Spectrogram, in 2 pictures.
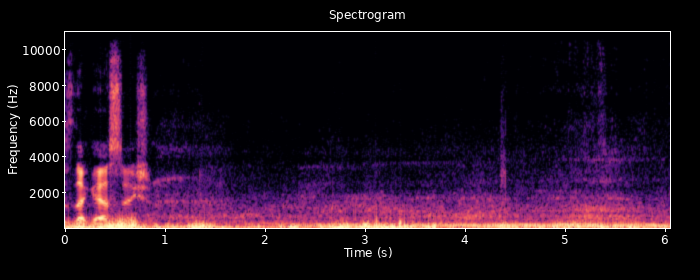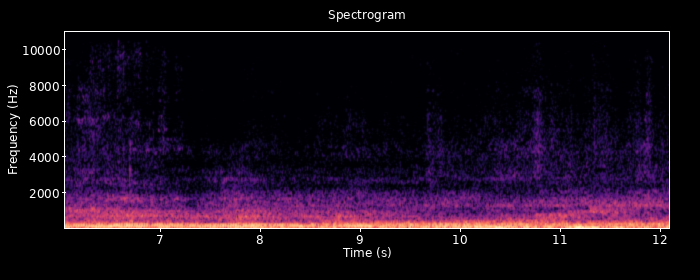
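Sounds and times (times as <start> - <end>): vehicle engine idling: 0.7 - 12.0.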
